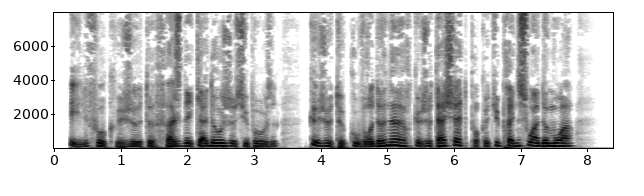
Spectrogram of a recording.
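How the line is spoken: Whining. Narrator (French): pleurnicha-t-il

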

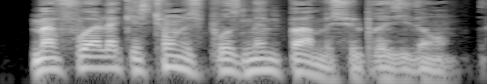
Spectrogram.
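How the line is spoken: Irritated retort. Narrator (French): a rétorqué Nancy d'un ton agacé

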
